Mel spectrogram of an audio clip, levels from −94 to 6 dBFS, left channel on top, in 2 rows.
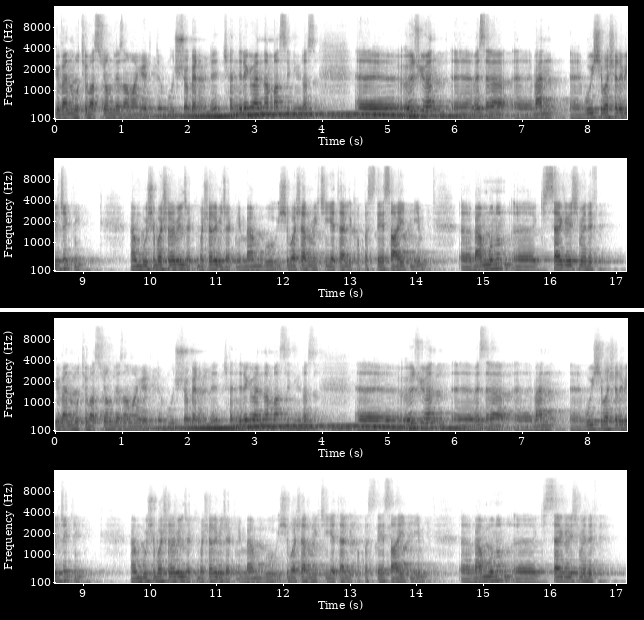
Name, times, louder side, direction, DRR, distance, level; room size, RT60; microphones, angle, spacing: voice 1, 0.0-9.0 9.7-16.7, left 2 dB, 65° left, 8 dB, 1.4 m, -28 dB
sound 1, 0.9-7.4, left 1 dB, 85° left, 1.2 m, -25 dB
27.5 x 25.0 x 3.8 m, 1.2 s
head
